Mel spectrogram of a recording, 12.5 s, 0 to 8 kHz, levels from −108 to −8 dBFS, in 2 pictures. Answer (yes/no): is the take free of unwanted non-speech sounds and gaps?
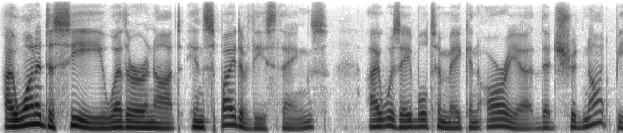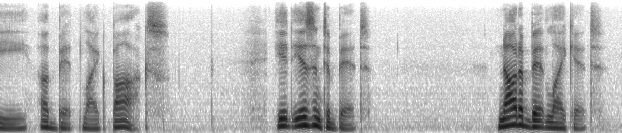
yes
